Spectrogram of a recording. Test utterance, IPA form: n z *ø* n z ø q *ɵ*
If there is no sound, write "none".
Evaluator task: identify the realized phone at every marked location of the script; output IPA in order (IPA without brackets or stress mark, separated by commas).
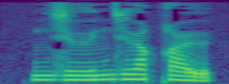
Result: ø, ø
